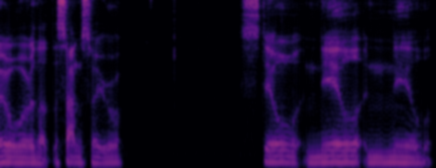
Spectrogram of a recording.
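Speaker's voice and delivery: normal talking voice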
